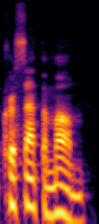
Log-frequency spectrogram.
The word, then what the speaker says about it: chrysanthemum: No, chrysanthemum. It's mum at the end, not num.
